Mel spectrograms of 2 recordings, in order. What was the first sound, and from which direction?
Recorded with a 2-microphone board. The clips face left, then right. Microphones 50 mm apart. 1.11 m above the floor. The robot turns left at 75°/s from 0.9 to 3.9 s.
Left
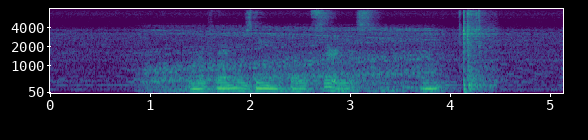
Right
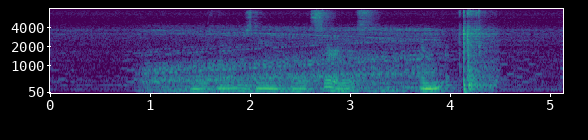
A man speaking, 110° left.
